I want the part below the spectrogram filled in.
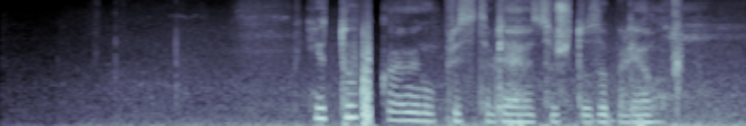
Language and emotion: Russian, sad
